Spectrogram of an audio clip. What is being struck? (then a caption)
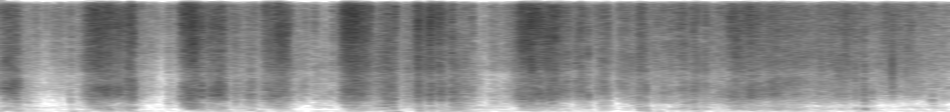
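Foam kitchen sponge with scouring pad. Long nails scratch and rub fast and aggressively across the surface of a yellow porous foam kitchen sponge with a green scouring pad. The result is irregular bursts of dry, bright, crinkly scratching with almost no low end, each stroke cutting off quickly.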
